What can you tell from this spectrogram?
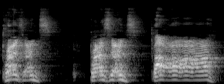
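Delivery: high, loud demanding shouts, ending in a yell; Jack. Retold or imitated. Fan imitates Father Jack demanding Christmas presents, shouting high. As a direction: shout it like a greedy tantrum. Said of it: "Jack was shouting for presents".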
